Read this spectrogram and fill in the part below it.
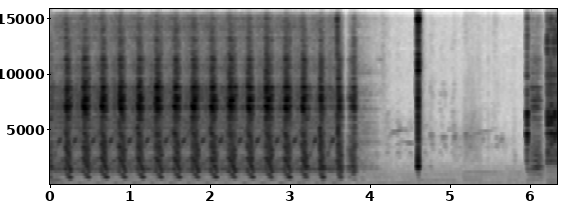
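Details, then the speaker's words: Triumph Bonneville left sitting too long, battery weak; sluggish uneven cranking at about two turns a second, fading after four seconds without firing; failure to start from a flat battery. "A failure to start. I've let my Triumph sit too long and the battery doesn't have enough power to start it."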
